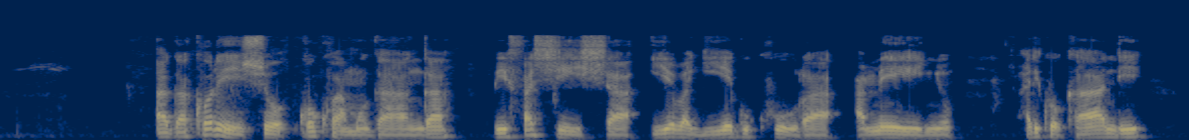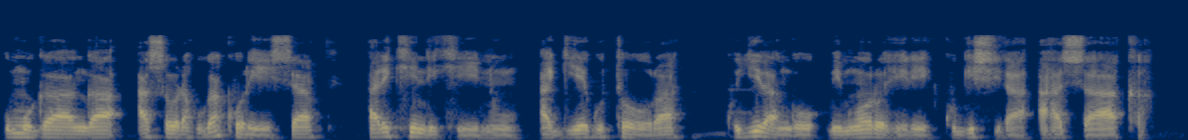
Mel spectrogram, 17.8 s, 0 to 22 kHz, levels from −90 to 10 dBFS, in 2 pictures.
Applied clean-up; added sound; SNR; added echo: none; none; none; none.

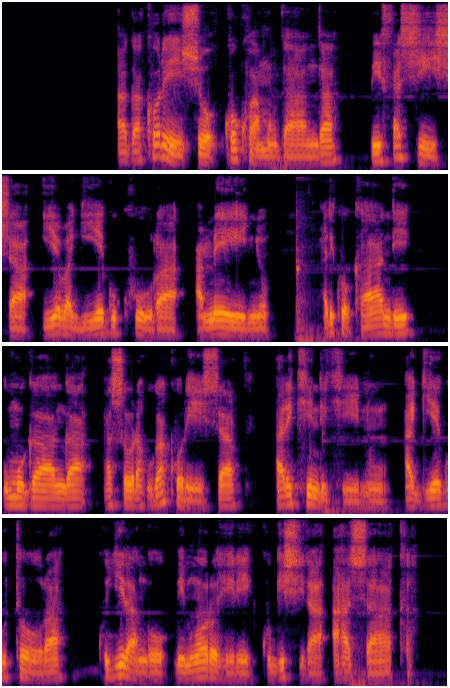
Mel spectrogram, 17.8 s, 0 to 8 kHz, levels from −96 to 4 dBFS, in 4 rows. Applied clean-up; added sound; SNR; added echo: neural mask model DeepFilterNet 3.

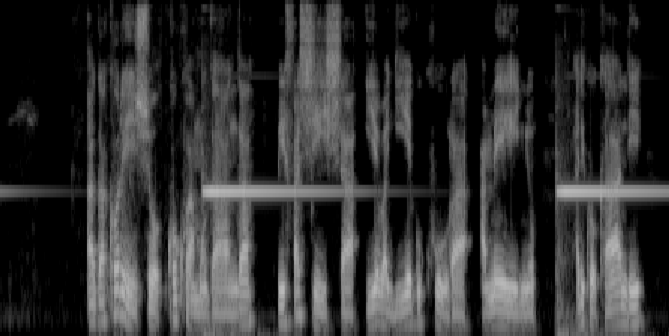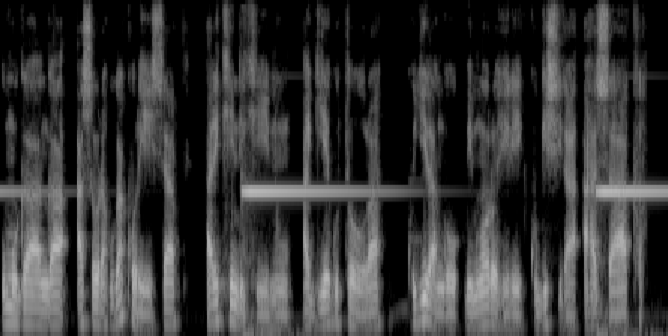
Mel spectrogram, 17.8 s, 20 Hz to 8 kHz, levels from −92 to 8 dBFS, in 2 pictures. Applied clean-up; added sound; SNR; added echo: none; Keyboard (musical); 3 dB; none.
